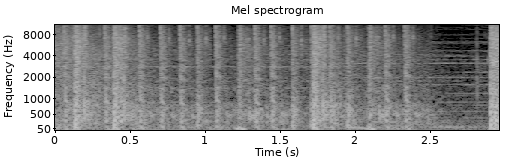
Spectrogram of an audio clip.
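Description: Rapid bursts of automatic gunfire hammer at a foxhole in a video game, loud and close, a steady stuttering volley of sharp cracks that runs for a few seconds before breaking off.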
